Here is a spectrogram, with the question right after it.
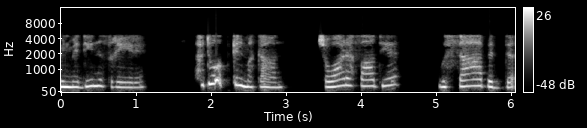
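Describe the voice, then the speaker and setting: At a fairly slow pace and with long, frequent pauses, a woman with a Syrian accent speaks in a high pitch with ordinary pitch variation. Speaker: film recap narrator. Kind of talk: horror film plot recap. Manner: casual, chatty.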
